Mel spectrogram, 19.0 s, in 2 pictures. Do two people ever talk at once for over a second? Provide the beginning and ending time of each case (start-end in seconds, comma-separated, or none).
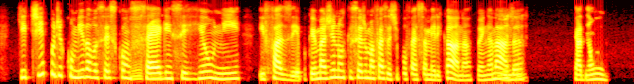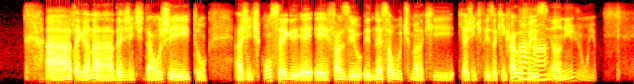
none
